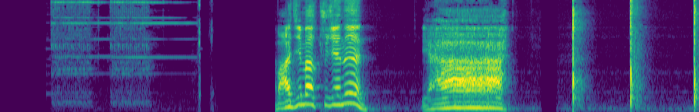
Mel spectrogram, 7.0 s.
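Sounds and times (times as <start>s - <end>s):
speech: 2.8s - 5.2s
slow hand clapping: 5.7s - 6.9s.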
